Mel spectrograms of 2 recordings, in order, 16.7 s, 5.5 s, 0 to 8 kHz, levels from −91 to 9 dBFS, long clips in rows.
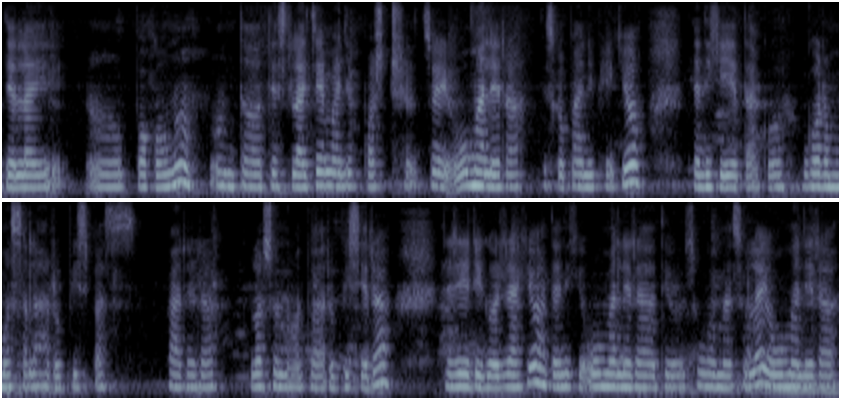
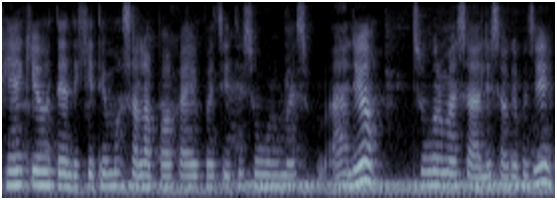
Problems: none marked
